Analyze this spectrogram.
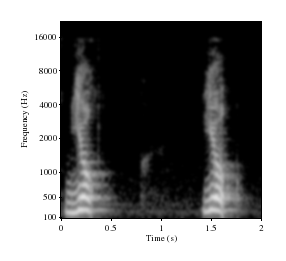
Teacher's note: No K sound at the end.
